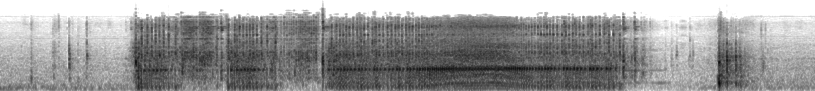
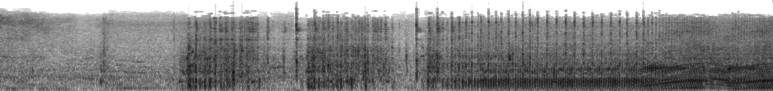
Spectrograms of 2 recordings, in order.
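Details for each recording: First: String trimmer with new fuel line, test-started on a tiny shot of gas before filling the tank: a few pulls, then a high buzzy two-stroke roar for about four seconds before dying; fires on prime and dies, motor good. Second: Salvaged two-stroke string trimmer after the carb was stripped, blown out and its strainer screen cleaned: a few sputters, then steady running that revs up and down cleanly. Normal running.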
